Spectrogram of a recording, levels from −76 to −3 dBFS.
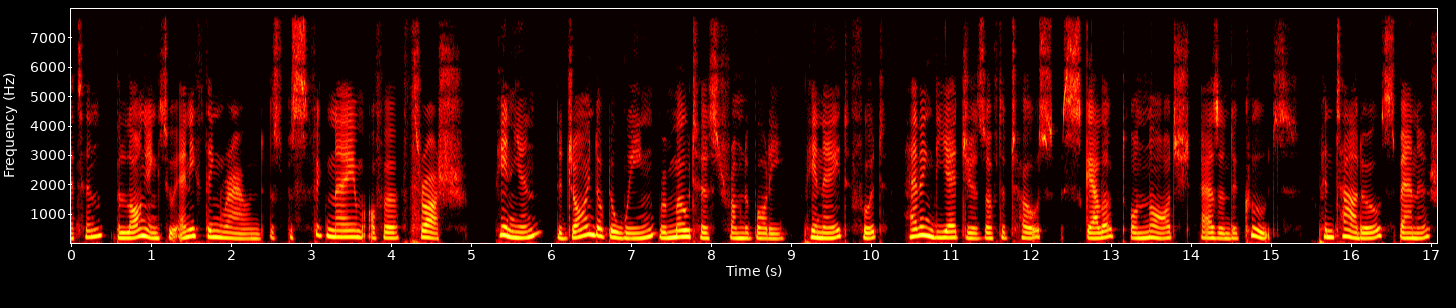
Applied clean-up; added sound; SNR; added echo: none; none; none; none.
